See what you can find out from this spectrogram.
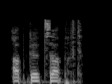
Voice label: "abgezapft", German; adjectives

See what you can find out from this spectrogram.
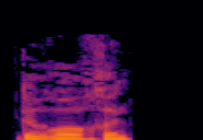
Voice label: "gerochen", German; adjectives

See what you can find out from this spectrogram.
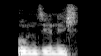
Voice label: "unsinnig", German; adjectives

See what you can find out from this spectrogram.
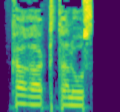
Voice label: "charakterlos", German; adjectives

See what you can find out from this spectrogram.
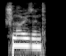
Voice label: "schleusend", German; adjectives

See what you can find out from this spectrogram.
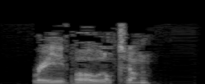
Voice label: "revolting", English; adjectives

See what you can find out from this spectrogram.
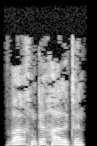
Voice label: "warmgehalten", German; adjectives

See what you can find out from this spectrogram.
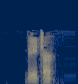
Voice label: "beater", English; nouns

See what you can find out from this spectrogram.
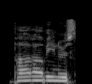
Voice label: "paravenös", German; adjectives

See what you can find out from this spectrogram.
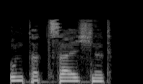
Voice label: "unterzeichnet", German; adjectives

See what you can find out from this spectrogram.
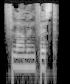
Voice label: "flammenfest", German; adjectives

